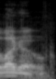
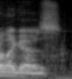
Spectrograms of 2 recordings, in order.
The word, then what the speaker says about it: Lego: Do you say Lego or Legos? Lego cuz that's how it's pronounced.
